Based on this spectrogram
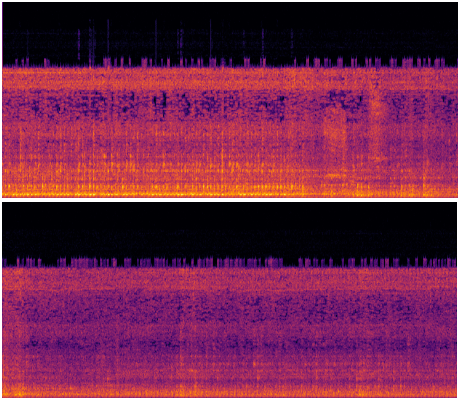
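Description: A steady humming spin with a rough, rhythmic rumble on top, about three pulses a second.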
